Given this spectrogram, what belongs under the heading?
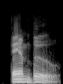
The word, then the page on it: bamboo: American English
